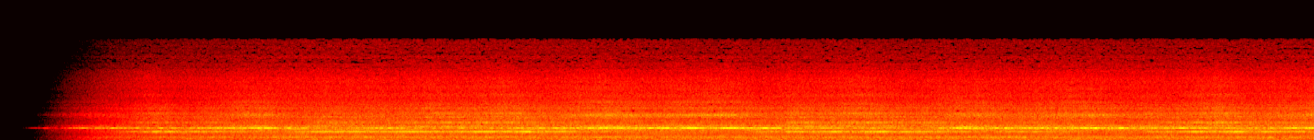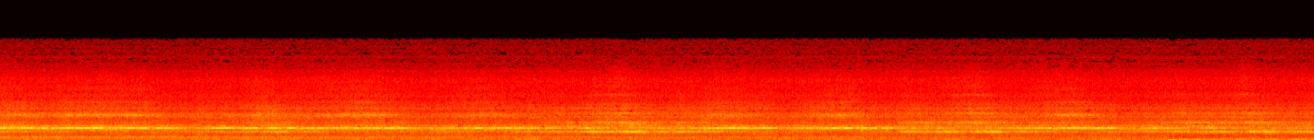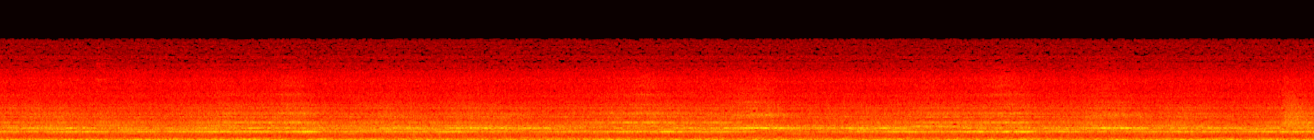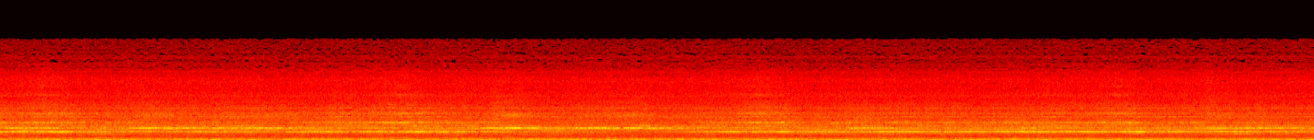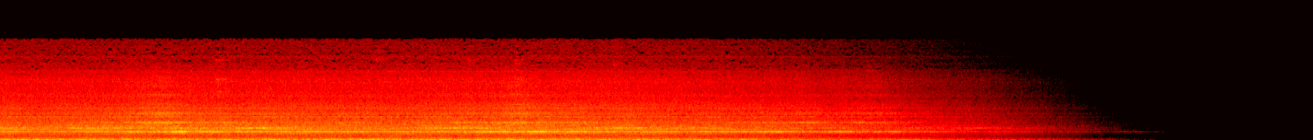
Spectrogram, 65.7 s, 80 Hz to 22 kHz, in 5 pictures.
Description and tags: Some distant "howling" machine.
Recorded with Lenovo P2 smartphone.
